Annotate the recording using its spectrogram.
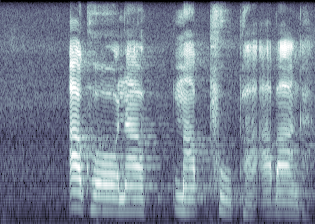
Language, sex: Xhosa, male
